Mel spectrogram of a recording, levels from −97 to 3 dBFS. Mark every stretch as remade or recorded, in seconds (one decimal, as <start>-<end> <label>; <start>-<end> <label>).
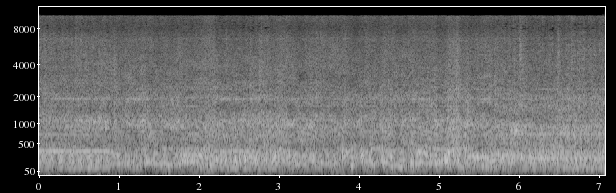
0.0-0.9 recorded; 0.9-2.2 remade; 2.2-3.0 recorded; 3.0-5.7 remade; 5.7-7.1 recorded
